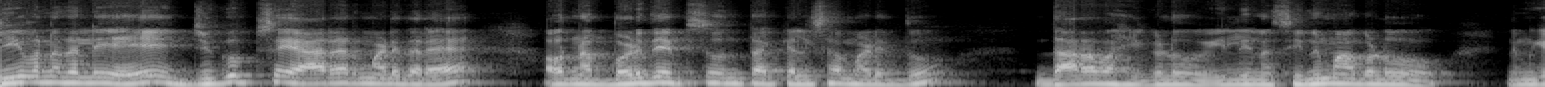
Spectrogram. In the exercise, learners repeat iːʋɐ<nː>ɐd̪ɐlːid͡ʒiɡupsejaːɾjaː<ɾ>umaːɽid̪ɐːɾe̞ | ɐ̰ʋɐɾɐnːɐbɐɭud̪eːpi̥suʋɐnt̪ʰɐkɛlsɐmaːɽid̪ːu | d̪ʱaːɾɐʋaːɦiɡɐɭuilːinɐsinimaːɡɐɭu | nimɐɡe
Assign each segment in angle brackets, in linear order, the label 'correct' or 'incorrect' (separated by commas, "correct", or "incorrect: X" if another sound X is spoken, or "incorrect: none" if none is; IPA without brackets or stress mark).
incorrect: n, correct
